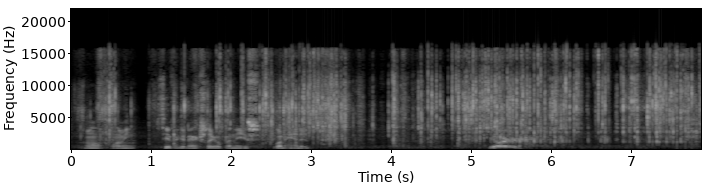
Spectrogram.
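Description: A foil wrapper crinkles and rustles in a hand.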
